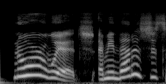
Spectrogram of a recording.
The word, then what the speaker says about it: Norwich: You had to pronounce the K. Kickers off ready when I come home. Norwich.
